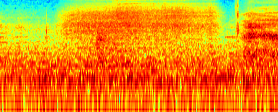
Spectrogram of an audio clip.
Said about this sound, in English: I need to take a deep breath.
